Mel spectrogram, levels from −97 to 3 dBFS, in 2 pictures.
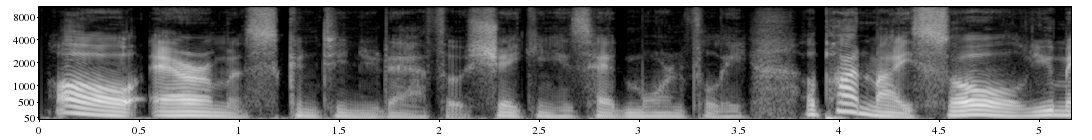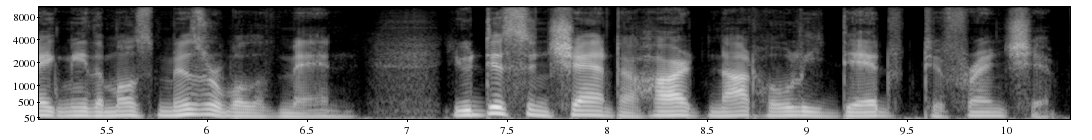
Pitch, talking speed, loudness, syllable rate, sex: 105 Hz, 165 wpm, -19 LUFS, 4.8 syllables/s, male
